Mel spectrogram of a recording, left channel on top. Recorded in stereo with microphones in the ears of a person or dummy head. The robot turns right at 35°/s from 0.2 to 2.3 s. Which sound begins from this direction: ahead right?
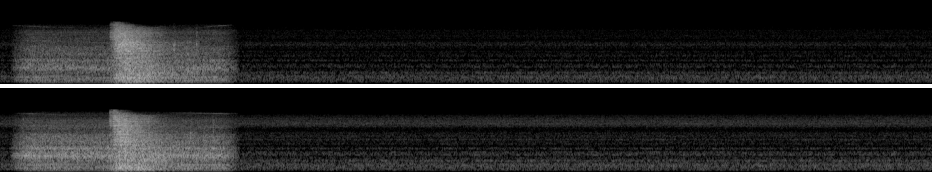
An explosion, at 1.1 s.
